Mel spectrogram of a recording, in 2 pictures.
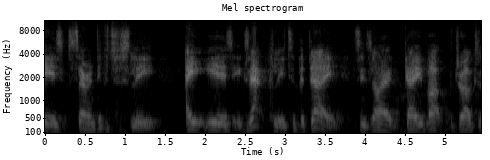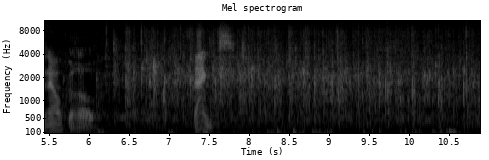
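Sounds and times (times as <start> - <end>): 
speech: 0.0 - 6.4, 7.3 - 8.0
crowd applause: 6.1 - 10.8.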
